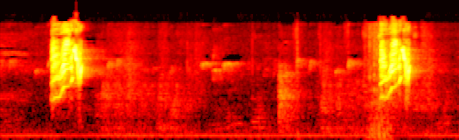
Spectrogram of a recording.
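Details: Syrian goldfinch singing, its song praised as the 'king's language' without mistakes; two short bright buzzy-twittering bursts about three seconds apart, with a faint low hum underneath.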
